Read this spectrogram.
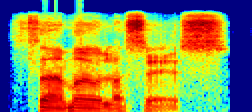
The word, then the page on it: thermolysis: British English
